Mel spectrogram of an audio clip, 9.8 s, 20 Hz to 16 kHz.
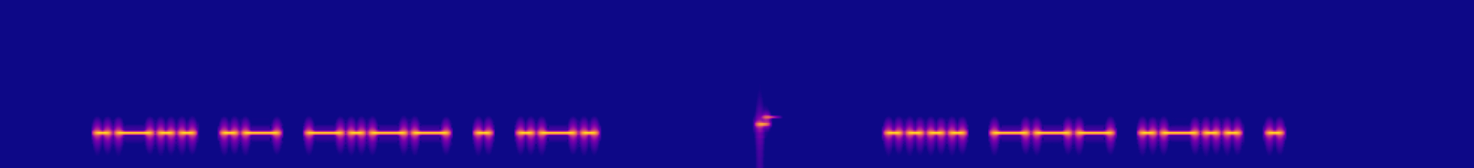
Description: Morse code, heard as a keyed tone, about 17 wpm, 700 Hz. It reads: LAYER HOLE
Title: Sentences from Top 1600 Words - New Word Drill Alt - 17wpm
